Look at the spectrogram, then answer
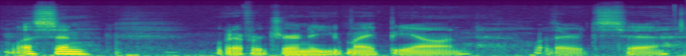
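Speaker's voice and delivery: low, hushed, breathy near-whisper in a narrating voice. Trying out a narrator voice mid-conversation: hushed low narrator voice. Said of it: "Why are you whispering?".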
